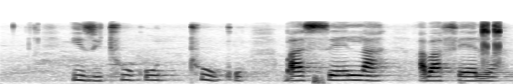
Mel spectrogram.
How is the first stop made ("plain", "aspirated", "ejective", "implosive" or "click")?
aspirated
